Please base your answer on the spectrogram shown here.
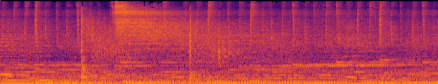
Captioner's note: guns firing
